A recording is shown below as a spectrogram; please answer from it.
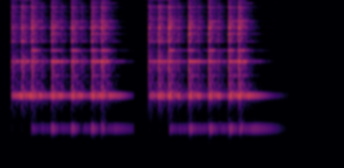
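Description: An iPhone playing its ping alert, set off from a paired Apple Watch to locate the phone: two rounds of quick, high chiming pings, each about a second and a half long, with a short pause between them.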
